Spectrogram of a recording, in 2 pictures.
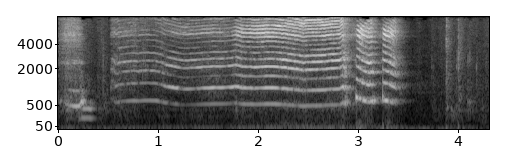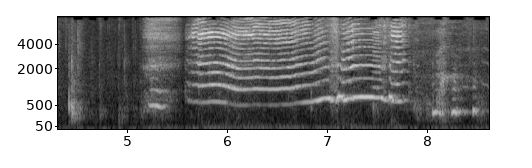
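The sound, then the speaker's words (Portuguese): A baby cries in two long, wavering wails with a short whimpering pause between them while a diaper is being put on; the crying sounds strained and put-on rather than truly distressed. “Estava a fazer um choro forçado.”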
